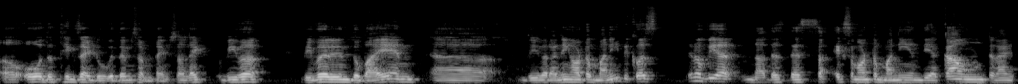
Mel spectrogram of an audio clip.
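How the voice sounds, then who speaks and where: A middle-aged man from India with an Indian accent, a podcast guest telling animated anecdotes full of quoted dialogue. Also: lowish voice. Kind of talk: casual storytelling chat.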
